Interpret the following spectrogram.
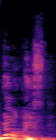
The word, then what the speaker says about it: knife: is i knife and in knife i've got a long vowel sound haven't i because i've got an iron e working together to make an i sound in our split diagram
